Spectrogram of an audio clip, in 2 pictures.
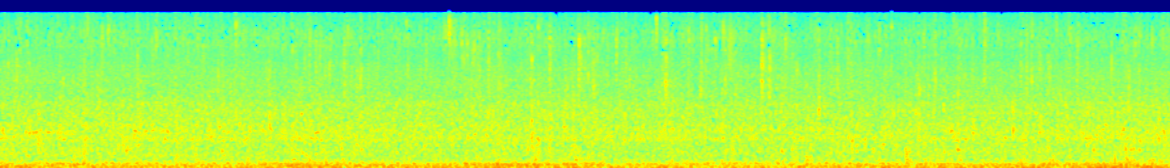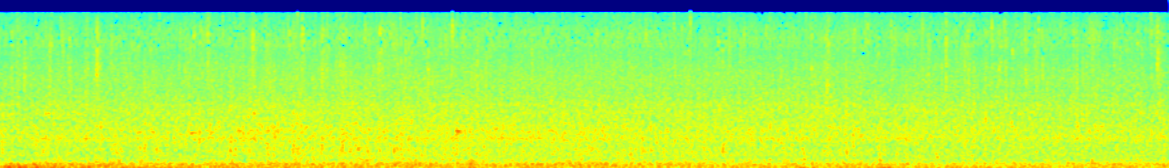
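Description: Steady downpour of rain, with many individual drops ticking against a surface through the even hiss.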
